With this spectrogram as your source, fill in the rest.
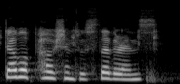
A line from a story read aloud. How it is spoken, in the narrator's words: said Ron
